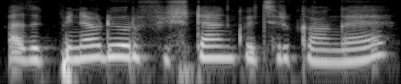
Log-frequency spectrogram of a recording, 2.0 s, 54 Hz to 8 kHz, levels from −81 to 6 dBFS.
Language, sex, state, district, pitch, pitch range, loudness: Tamil, female, Tamil Nadu, Nilgiris, 250 Hz, 230-260 Hz, -16 LUFS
